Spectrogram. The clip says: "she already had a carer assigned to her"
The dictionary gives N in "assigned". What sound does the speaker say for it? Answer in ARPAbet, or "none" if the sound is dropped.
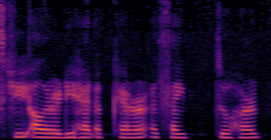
none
